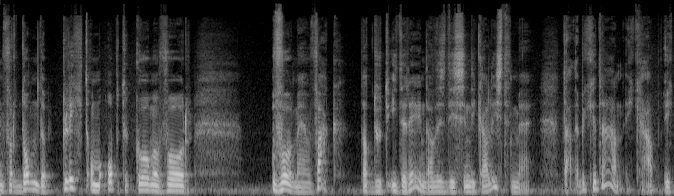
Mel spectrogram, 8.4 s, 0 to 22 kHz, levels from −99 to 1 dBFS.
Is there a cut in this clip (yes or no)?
no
